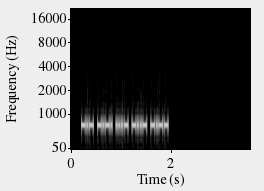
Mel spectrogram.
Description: Morse code, heard as a keyed tone, about 44 wpm, 700 Hz. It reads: KCVXY
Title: Code Groups - 5 Letters - 45wpm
